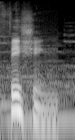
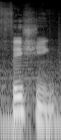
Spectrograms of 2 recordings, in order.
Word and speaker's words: phishing: day is something called fishing fishing is a form of scamming and the term does actually come from fishing with an F but the scamming version is spelled with ph a lot of scammers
